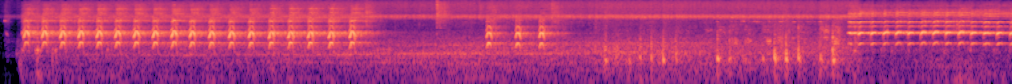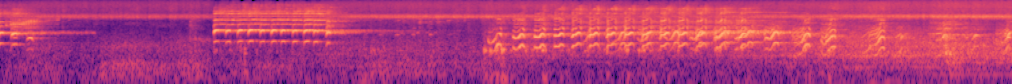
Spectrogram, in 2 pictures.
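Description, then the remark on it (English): A pileated woodpecker gives its territorial call: loud, rapid series of high ringing kuk notes in several separate bursts, clear, with short quiet gaps between runs and no talking. “Territorial calls are a higher pitched series of kick, kick, kick, kick, repeated for up to a minute.”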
